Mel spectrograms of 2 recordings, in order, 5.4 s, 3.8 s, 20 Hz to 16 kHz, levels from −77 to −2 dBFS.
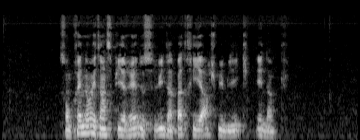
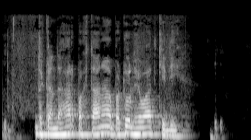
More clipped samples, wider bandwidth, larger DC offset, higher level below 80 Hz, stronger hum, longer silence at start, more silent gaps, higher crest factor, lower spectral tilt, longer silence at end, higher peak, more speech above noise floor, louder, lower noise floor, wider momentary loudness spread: neither; about the same, 11.5 kHz vs 11 kHz; neither; second, -50 dBFS vs -38 dBFS; neither; first, 0.9 s vs 0.05 s; neither; first, 20 dB vs 12 dB; second, -5 dB/octave vs -7.5 dB/octave; first, 1.1 s vs 0.5 s; about the same, -2 dBFS vs 0 dBFS; about the same, 38 dB vs 35 dB; second, -20 LUFS vs -12 LUFS; first, -58 dBFS vs -46 dBFS; second, 9 LU vs 16 LU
